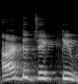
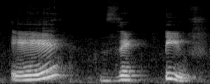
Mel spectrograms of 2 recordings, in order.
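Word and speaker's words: adjective: Rule 9 कहता है if there is ए जे, यदि एक जे हो आफ्टर डी के बाद अगर जे हो, तो भी हम डी को क्या कर देते हैं, साइलेंट कर देते हैं। जैसे देखो डी के बाद क्या है, जे है, तो डी साइलेंट हो जाएगा, तो हम एडजेक्टिव ना पढ़ के हम पढ़ते हैं एजेक्टिव।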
